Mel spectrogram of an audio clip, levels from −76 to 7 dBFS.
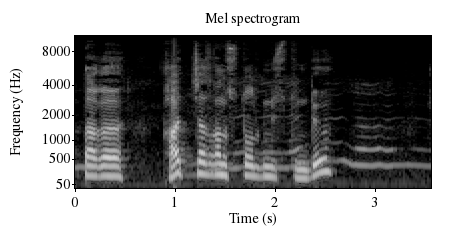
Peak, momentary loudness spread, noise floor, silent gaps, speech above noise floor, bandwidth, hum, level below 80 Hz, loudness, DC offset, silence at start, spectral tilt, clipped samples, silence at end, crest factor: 0 dBFS; 20 LU; -38 dBFS; none; 23 dB; 10.5 kHz; none; -56 dBFS; -16 LUFS; under 0.1%; 0 s; -5.5 dB/octave; under 0.1%; 0.35 s; 18 dB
